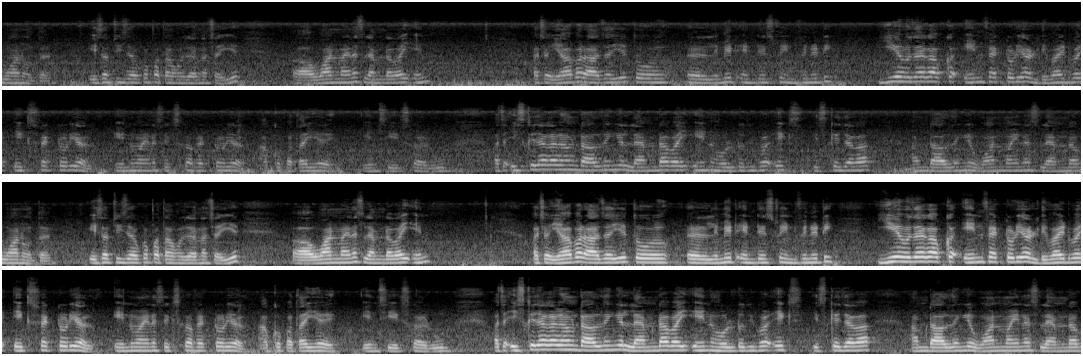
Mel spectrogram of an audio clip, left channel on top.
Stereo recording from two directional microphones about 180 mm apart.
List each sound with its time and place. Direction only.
0.9 s speech: 45° right (ahead or behind)
5.3 s speech: 50° right (ahead or behind)
20.6 s speech: 40° right (ahead or behind)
